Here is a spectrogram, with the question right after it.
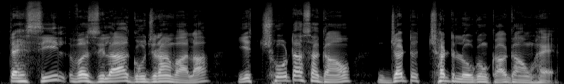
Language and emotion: Urdu, neutral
